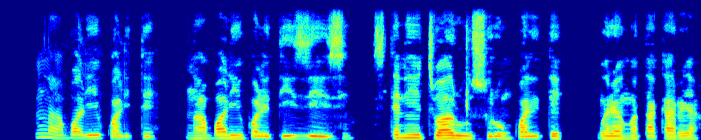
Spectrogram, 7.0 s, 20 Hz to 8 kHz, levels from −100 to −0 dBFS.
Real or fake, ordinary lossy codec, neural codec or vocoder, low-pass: real; none; none; 7.2 kHz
